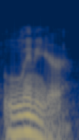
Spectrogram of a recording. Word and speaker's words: linear: And so if we just write it down here, even though it's pronounced differently, take a look at this word in there, line. So when we go from line to linear, obviously we're changing the vowel sound, but that word is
